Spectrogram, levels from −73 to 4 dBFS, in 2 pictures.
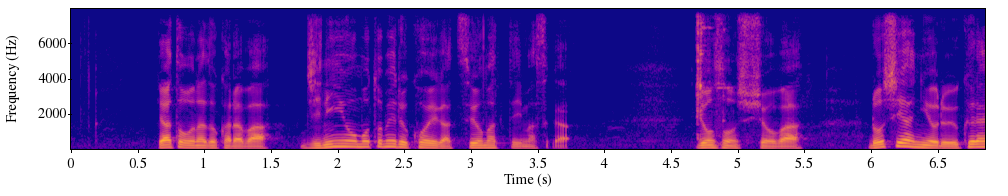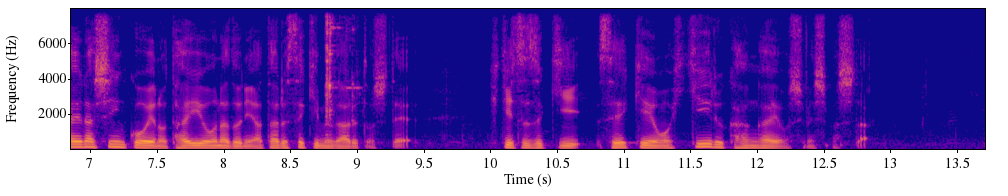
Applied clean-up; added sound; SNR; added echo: none; Shatter; 18 dB; none.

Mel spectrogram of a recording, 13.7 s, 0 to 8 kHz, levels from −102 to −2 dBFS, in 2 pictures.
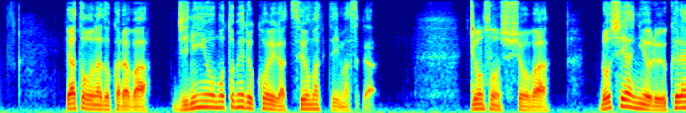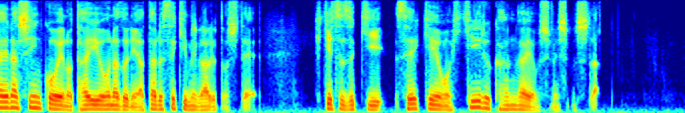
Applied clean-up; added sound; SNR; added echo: neural diffusion model UNIVERSE++.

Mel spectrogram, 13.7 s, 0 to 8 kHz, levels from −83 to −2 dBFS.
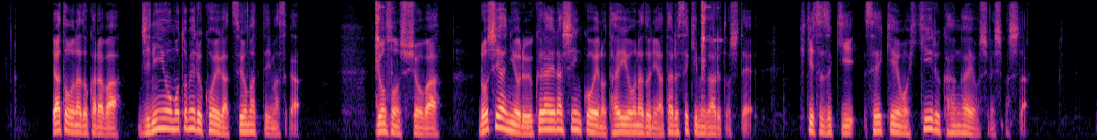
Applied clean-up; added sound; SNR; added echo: neural mask model RNNoise.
